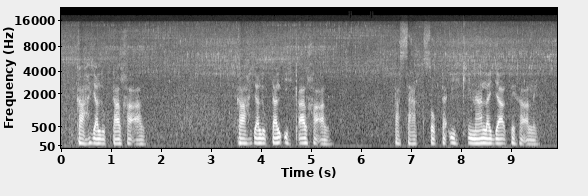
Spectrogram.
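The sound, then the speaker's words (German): Steady hissing rain, a black rain falling day and night in a radio drama, runs beneath a speaking voice as a constant soft wash. “Die Erde verdunkelte sich und es begann ein schwarzer Regen. Tagregen, Nachtregen.”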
